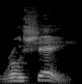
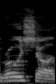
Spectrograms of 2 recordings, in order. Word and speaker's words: Roche: i actually i owe this man apology i butchered his last name uh quincy rochet i initially caught him roche so yeah my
